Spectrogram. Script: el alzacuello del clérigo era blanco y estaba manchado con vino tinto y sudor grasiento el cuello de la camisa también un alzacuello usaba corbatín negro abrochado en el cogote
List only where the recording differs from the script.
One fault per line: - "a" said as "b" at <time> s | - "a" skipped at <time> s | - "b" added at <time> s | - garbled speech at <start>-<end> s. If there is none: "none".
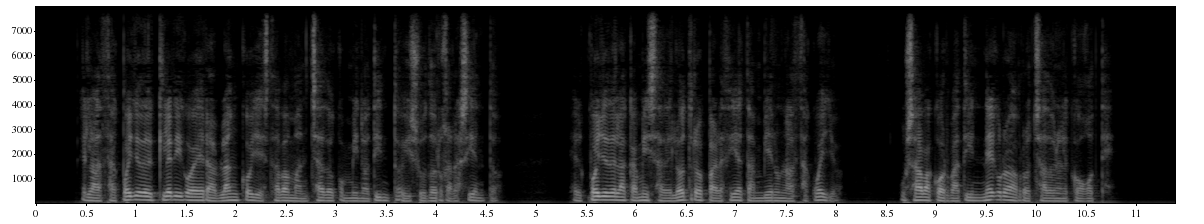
- "del otro parecía" added at 6.3 s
